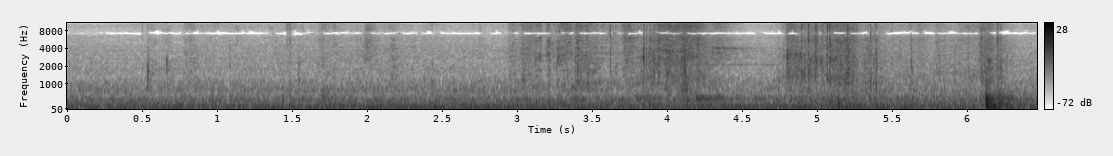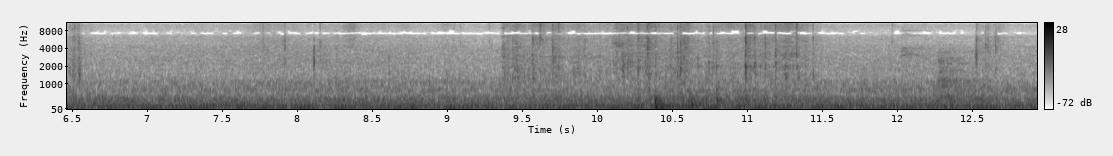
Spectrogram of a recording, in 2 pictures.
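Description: Paper stuffing and tissue paper rustling and crinkling as they are handled, in two spells. About six seconds in there is a sharp thump as a sneaker is set down in its cardboard box, and a lighter knock comes a few seconds later, over a steady low hum.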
